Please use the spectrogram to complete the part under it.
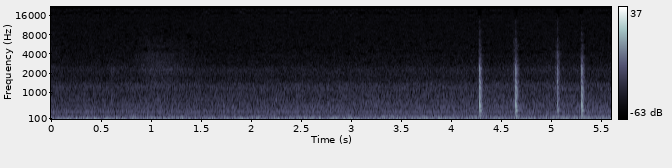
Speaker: Hear that clicking? Off, goes away, on, comes right back. So I know it's the recirculation actuator, meaning motor, little servo that opens and closes the door.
